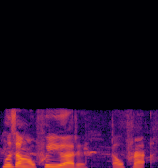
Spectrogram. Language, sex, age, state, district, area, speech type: Bodo, female, 45-60, Assam, Udalguri, rural, spontaneous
